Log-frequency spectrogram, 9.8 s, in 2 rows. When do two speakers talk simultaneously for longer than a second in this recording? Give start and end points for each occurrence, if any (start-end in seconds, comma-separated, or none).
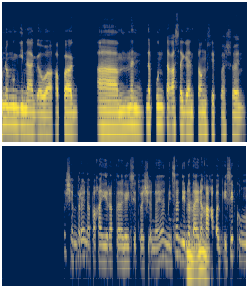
none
